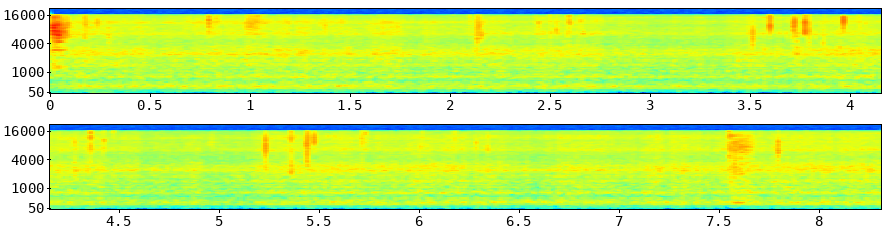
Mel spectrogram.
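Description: Hot potato soup bubbling in a copper-coloured square pan as a fork stirs the cornstarch slurry through it, with a few faint ticks of the fork and a steady low hum underneath.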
